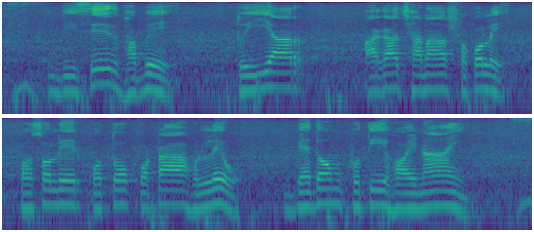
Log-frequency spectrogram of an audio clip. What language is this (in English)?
Bangla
